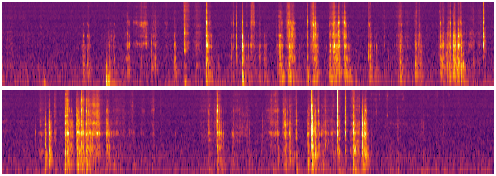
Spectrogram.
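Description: Small plastic Lego pieces clicking and scraping as a hand handles a custom rocket launcher against a clone trooper minifigure: irregular short clicks and rustles in clusters, starting about two seconds in and stopping a few seconds before the end.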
